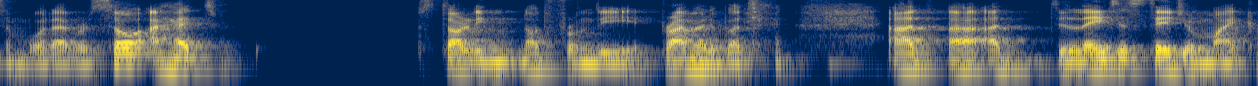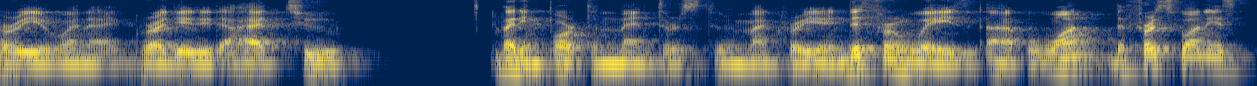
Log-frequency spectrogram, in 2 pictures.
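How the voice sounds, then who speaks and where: A middle-aged Italian man with an Italian accent, speaking as an interview guest in careful English with many pauses and restarts. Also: deep voice, roomy sound. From Italy. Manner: thoughtful, many restarts and hesitations. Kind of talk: online interview.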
